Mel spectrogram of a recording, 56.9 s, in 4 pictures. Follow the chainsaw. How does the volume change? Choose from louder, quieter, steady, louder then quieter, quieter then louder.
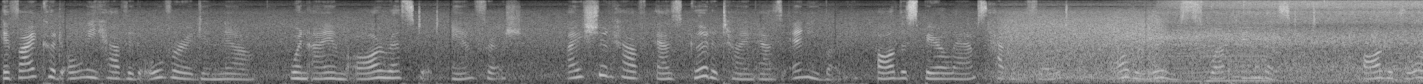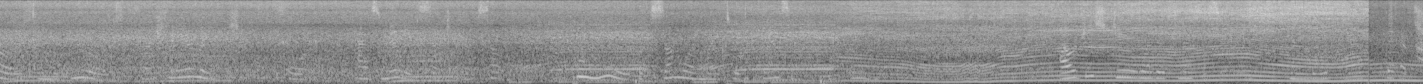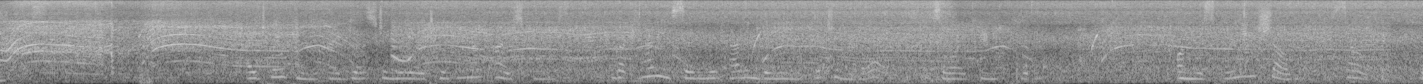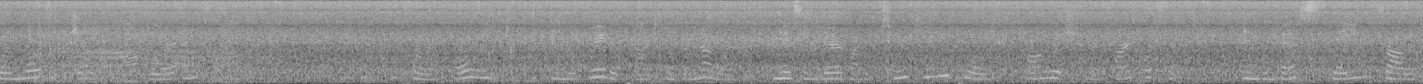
louder then quieter.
